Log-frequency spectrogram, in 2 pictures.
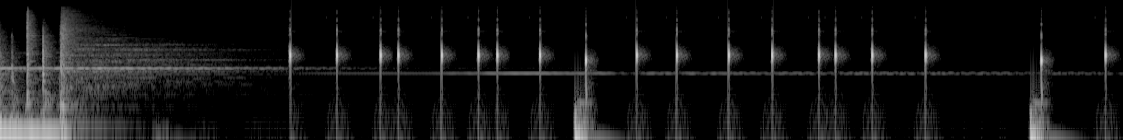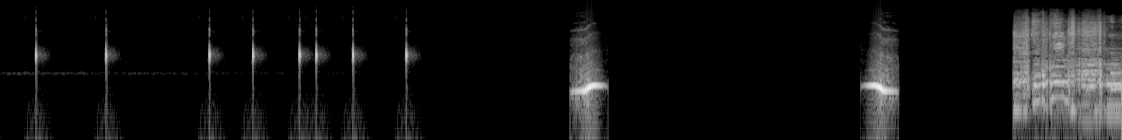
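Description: A rapid series of short bright plops and pings, like incoming message notifications, as a judge exchanges messages with a prosecutor, repeating irregularly, followed by a couple of softer swooping tones and a burst of noise at the end.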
